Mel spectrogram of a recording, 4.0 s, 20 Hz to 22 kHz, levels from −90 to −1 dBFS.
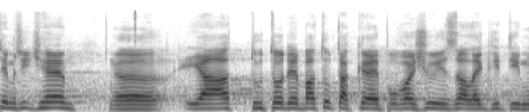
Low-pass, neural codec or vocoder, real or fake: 14.4 kHz; autoencoder, 48 kHz, 128 numbers a frame, DAC-VAE, trained on Japanese speech; fake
